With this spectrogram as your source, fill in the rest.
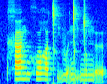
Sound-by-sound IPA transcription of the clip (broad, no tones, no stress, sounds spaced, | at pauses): x a ŋ u x o ʁ ɤ ǀʰ ḭ v ə̰ ŋ͡ǀ ḭ ŋ͡ǀ u ŋ ə̰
